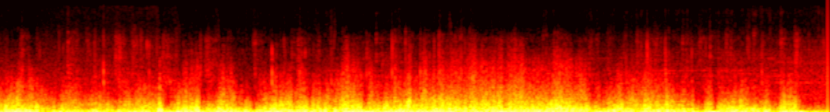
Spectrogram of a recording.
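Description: Footsteps on snow, a dense run of irregular knocks over a steady low rumble.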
